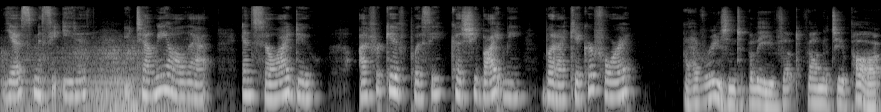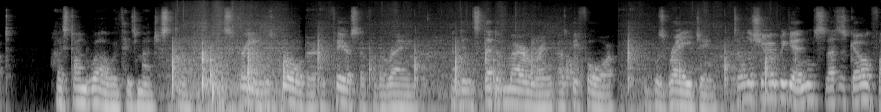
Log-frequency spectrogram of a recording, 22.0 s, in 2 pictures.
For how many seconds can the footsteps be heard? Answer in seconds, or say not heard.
8 s.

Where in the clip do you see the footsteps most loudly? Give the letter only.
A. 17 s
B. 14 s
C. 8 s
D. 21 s
B.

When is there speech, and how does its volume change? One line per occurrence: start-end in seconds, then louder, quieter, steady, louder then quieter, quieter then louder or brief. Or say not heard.
0.0-21.9 steady.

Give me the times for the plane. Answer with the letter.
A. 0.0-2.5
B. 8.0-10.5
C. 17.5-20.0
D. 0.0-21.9
A.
